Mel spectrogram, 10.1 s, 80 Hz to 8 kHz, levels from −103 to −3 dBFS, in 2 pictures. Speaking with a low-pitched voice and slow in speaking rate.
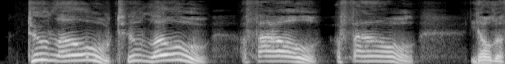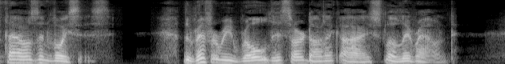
No: medium, 150 Hz; slow, 120 wpm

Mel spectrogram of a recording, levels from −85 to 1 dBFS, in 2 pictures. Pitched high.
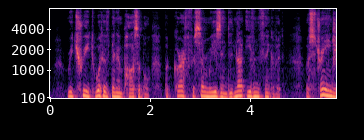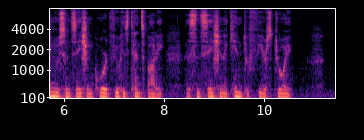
No: low, 130 Hz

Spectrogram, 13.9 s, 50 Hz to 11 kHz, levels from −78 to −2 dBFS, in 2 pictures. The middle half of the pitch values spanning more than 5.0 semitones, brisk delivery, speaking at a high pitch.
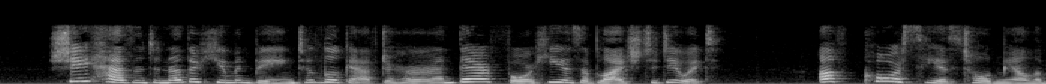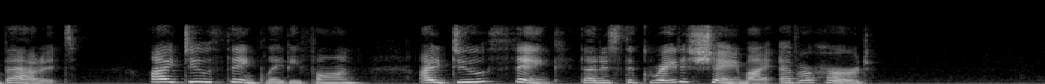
No: wide, 5.5 semitones; average, 180 wpm; very high, 270 Hz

